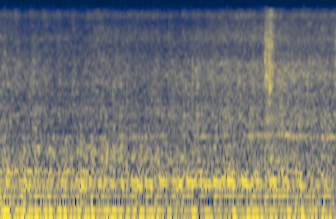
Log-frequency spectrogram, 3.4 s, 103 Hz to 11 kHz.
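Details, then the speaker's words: Mercedes 380SL V8 idling with a low rumble that stumbles unevenly, a misfire, after the high idle was fixed by cleaning the air control valve; exhaust problems also noted, hoses old and cracked. "But I had some other problems with its exhaust. But you can hear it. It's got a miss in it."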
